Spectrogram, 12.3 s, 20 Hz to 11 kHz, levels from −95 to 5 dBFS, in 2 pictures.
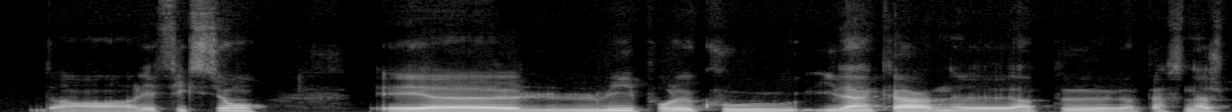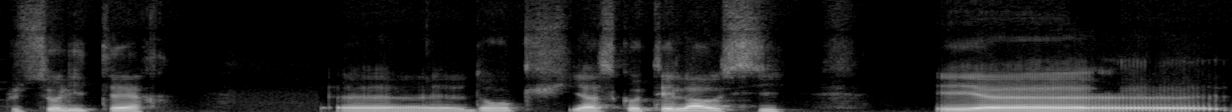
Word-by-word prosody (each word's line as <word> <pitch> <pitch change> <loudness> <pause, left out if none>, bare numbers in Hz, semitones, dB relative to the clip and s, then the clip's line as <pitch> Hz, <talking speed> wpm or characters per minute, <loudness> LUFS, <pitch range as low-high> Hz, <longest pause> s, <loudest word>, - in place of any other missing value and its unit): dans 80 0 -5
les 85 +1 -3
fictions 110 +3 -2 0.6
et 85 0 +3
heu, 85 +1 +5
lui 90 +6 0
pour 105 -2 -2
le 95 0 +4
coup, 120 +1 -2
il 95 +1 0
incarne, 100 +1 +4
heu, 90 -1 +1
un 90 - -2
peu 115 -2 -3
un - - -6
personnage 100 +1 -6
plus 110 - -13
solitaire. 110 +1 -2 0.8
Heu, 75 -1 -3
donc 90 +3 -4 0.2
il - - -7
y - - +4
a 90 - +3
ce - - -13
côté-là 105 0 +3
aussi 125 +6 -5 0.7
et 85 0 0
heu 85 - +2
95 Hz, 135 wpm, -24 LUFS, 85-110 Hz, 0.8 s, heu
